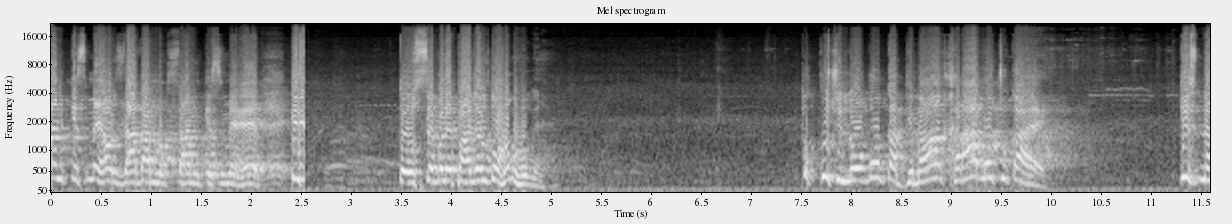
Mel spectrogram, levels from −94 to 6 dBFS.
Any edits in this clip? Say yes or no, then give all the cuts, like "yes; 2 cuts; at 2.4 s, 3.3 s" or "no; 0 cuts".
yes; 1 cut; at 2.6 s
